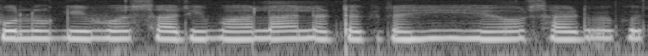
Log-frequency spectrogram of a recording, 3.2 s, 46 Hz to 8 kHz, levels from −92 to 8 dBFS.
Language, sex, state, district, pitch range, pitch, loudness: Hindi, female, Chhattisgarh, Sukma, 225-235 Hz, 230 Hz, -17 LUFS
